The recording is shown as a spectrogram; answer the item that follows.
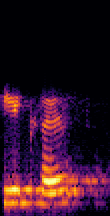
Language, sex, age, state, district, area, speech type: Maithili, female, 18-30, Bihar, Samastipur, urban, conversation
